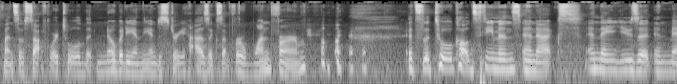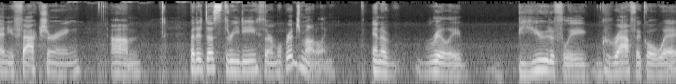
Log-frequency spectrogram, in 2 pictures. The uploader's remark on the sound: special bonus episode recorded at the Passive House Network Conference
